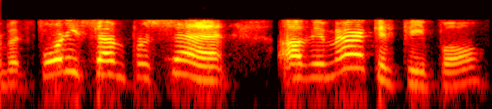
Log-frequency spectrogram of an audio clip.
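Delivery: ordinary talk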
